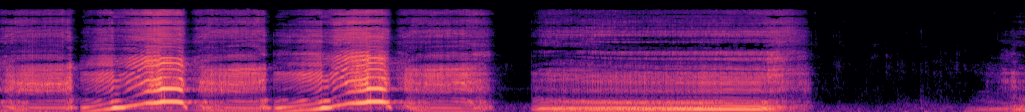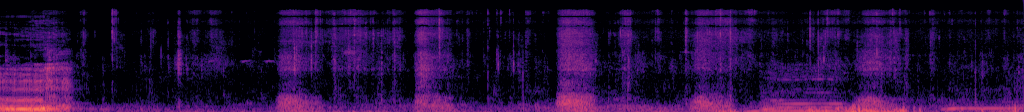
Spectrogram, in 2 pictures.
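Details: Angus bull vocal in a barnyard, telling two other bulls he is the boss; two loud sweeping bellows, a long flat groan, then fainter scattered short grunts and quiet moans.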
